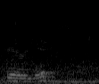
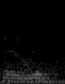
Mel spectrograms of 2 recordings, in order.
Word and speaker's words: pharynx: This is one of the most mispronounced words. It is not pharynx, it is pharynx. Look how it's spelled.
